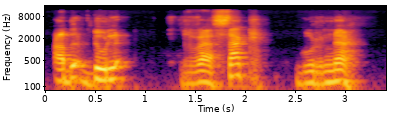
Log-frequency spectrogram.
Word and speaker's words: Abdulrazak Gurnah: Eh, Abdul Razak Gurnah. – Exacto. lo dije bien? – Lo perfecto.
